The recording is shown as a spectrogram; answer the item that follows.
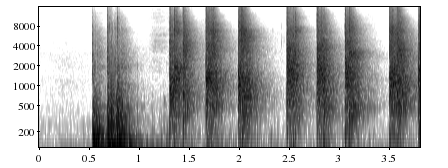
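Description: Masonic 'fire', a ritual battery of clapping by lodge brethren: a series of sharp, loud claps and thumps in a quick, slightly uneven rhythm, with no voices.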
